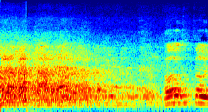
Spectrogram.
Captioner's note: audience laughing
